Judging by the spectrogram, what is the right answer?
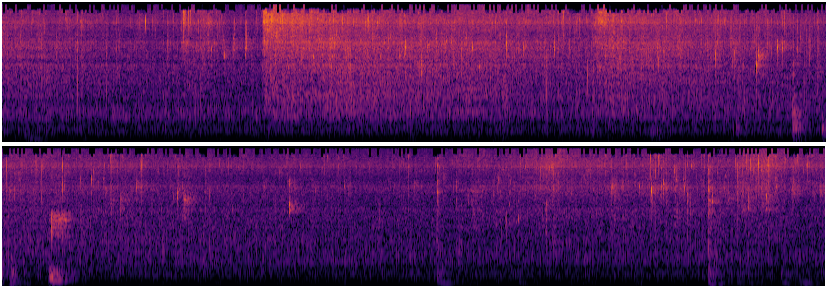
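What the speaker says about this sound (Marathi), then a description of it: "मिडियम गॅसवर असे मस्त कुरकुरीत होईपर्यंत आपल्याला हे पकोडे तळायचे आहेत." Broccoli pakoras deep-fry in a kadai over a medium gas flame, a steady close sizzle with scattered pops and a few light utensil taps, no voices.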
